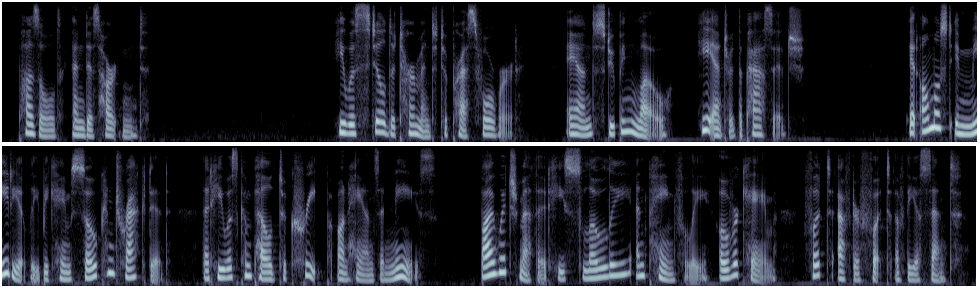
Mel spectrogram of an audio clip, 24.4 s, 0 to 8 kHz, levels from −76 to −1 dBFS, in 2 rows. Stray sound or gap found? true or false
false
